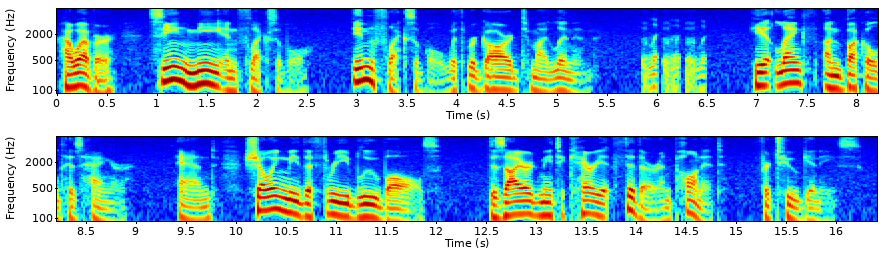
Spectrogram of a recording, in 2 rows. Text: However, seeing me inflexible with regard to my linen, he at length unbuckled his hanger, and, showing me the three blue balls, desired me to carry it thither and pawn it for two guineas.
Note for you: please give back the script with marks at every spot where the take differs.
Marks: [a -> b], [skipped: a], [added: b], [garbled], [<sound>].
However, seeing me inflexible [added: inflexible] with regard to my linen, [laugh] he at length unbuckled his hanger, and, showing me the three blue balls, desired me to carry it thither and pawn it for two guineas.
